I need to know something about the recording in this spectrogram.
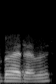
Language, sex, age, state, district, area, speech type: Gujarati, male, 18-30, Gujarat, Rajkot, urban, conversation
